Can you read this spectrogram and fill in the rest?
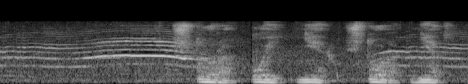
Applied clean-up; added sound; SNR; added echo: none; Cat; 2 dB; reverberation time 0.2 s.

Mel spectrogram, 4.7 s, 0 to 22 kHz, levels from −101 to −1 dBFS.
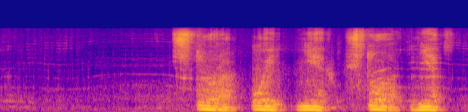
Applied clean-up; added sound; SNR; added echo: neural separator model SepFormer DNS4.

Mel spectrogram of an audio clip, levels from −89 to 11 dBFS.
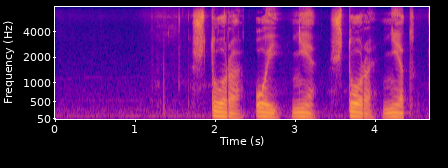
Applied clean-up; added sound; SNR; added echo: none; none; none; none.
